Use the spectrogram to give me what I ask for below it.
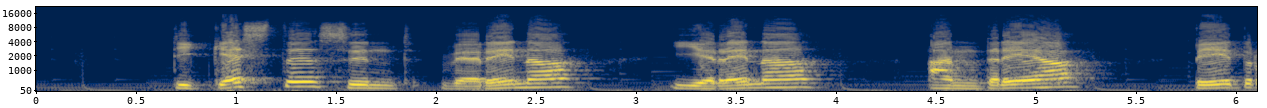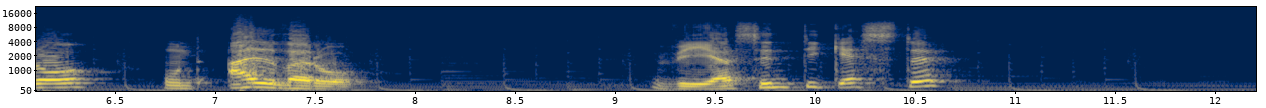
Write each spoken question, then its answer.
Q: Wer sind die Gäste?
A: Die Gäste sind Verena, Irena, Andrea, Pedro und Alvaro.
